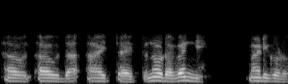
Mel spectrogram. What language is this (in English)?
Kannada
